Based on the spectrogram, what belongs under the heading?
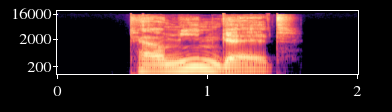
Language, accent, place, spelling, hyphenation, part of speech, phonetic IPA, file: German, Germany, Berlin, Termingeld, Ter‧min‧geld, noun, [tɛʁˈmiːnɡɛlt], De-Termingeld.ogg
- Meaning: time deposit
